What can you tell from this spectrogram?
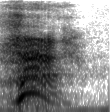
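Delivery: loud scornful "Ha!"; snort. Acted. Farmer mocks the bunnies, loud snort. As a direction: snort with contempt. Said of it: "he snorted".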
